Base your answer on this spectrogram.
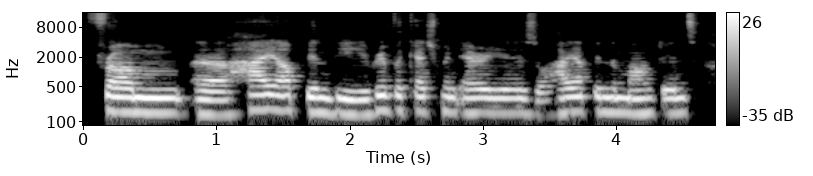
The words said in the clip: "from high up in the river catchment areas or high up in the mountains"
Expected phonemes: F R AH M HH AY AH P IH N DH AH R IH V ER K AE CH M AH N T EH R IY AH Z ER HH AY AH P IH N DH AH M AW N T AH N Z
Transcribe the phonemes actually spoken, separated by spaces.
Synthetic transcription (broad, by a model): F R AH M HH AY AH P IH N DH AH R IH V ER K AE CH M AH N T EH R IY AH Z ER HH AY AH P IH N DH AH M AW N T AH N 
